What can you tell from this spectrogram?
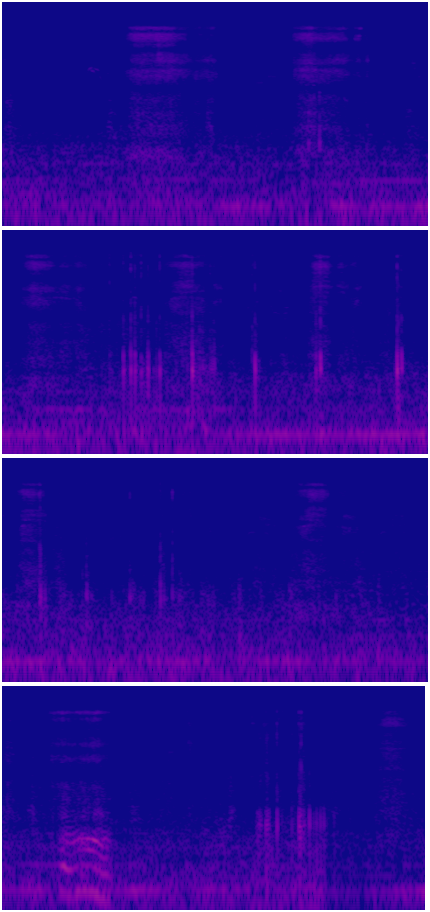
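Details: Sleeping Pit Bull puppy snoring: soft, rough breathing bursts repeated about every one and a half seconds, low and muffled, with a quiet indoor background.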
